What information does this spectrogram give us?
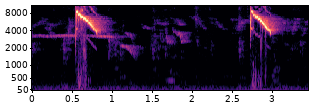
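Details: A female Buxton's white-eye calls for a male with a pair of thin, high, downward-sweeping chirps about two seconds apart; a faint steady whistle-like tone and soft ticks sound between them.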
